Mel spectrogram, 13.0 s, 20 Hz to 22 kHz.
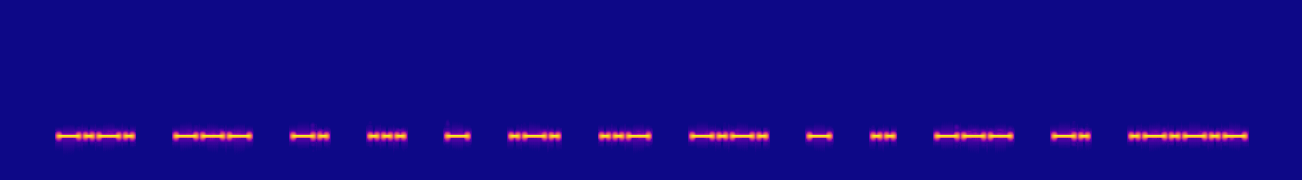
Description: Morse code, heard as a keyed tone, about 18 wpm, spaced as for 12 wpm, 1000 Hz. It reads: CONSTRUCTION.
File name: qotdfiles / 12wpm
